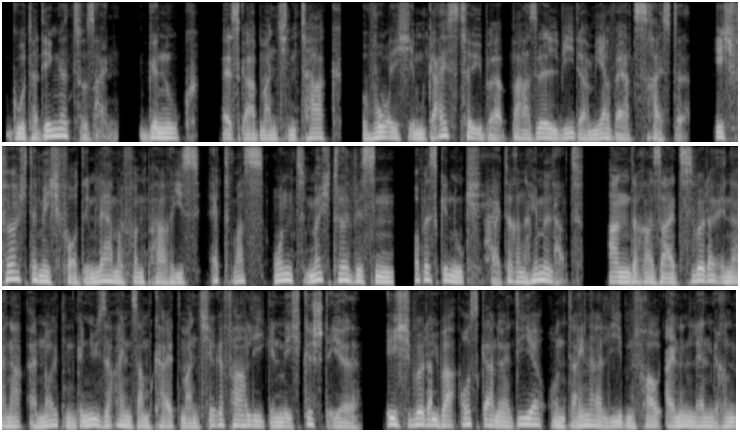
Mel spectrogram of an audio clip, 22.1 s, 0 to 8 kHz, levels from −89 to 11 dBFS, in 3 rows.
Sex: male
